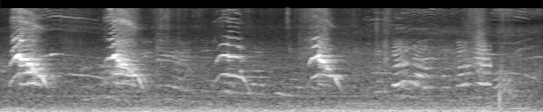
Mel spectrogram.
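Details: Abandoned kittens perched on a gate meow loudly for their mother cat, giving four or five high, piercing cries about one second apart that grow softer toward the end.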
